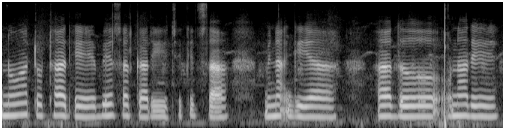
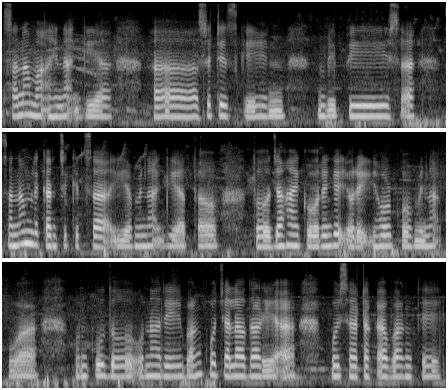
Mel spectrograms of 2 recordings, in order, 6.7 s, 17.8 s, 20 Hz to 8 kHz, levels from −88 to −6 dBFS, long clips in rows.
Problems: background conversations at intervals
